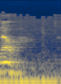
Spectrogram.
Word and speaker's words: Noah: the second main story is the story of Noah, whose name is really Noach. That's how it's pronounced in Hebrew.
